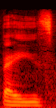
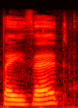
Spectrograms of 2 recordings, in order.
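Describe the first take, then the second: First: The vowel is long, as in 'bay'. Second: The vowel is short, as in 'bath'. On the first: The speaker calls it right. "Silent E" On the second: The speaker calls it wrong. "Not bathed"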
